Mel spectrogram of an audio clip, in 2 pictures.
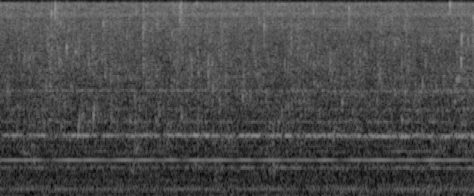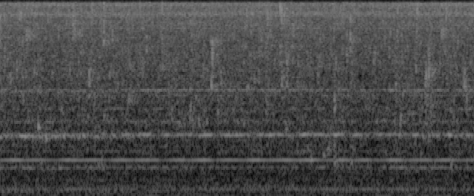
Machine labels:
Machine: pump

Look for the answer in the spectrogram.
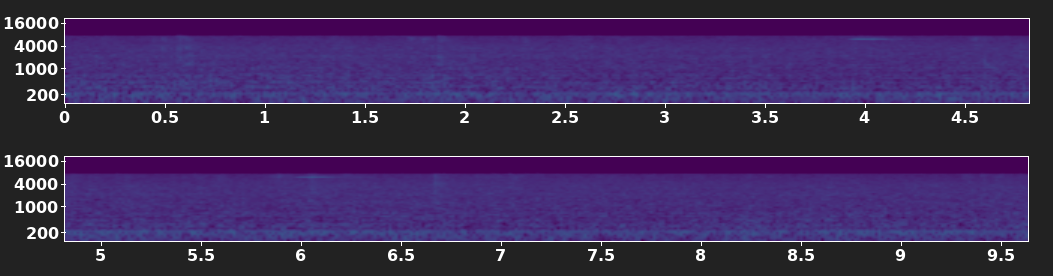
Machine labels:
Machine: fan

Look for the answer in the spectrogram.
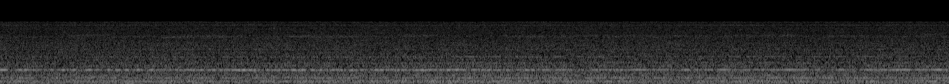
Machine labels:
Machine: fan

